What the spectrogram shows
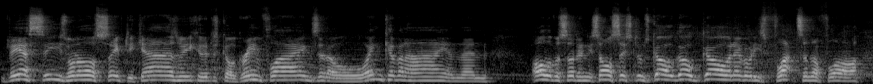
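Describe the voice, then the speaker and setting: High-voiced male esports race caller, excitable play-by-play, repeats himself for emphasis, light background noise. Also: brisk. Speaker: esports motor racing commentator. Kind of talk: live play-by-play racing commentary.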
